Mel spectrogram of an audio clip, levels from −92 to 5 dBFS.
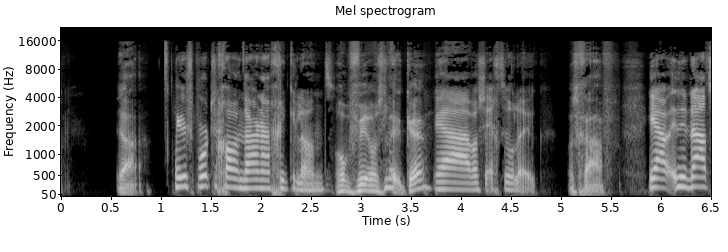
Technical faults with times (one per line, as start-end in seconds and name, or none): none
